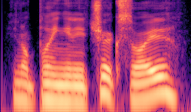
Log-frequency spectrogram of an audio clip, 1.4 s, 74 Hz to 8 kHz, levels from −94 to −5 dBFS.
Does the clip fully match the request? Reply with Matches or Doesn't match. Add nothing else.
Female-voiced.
Doesn't match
